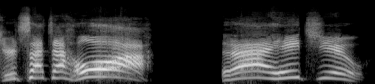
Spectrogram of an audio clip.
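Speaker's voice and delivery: slow, screaming at the top of her lungs, high and loud; furious shout. Retold or imitated. Agnes screaming hatred at the Borg Queen, a furious slow shout. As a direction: hurl the insult like a tantrum.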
